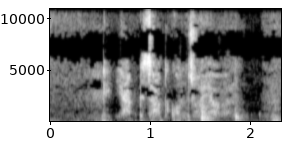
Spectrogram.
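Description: A woman whispering in short, broken phrases.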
